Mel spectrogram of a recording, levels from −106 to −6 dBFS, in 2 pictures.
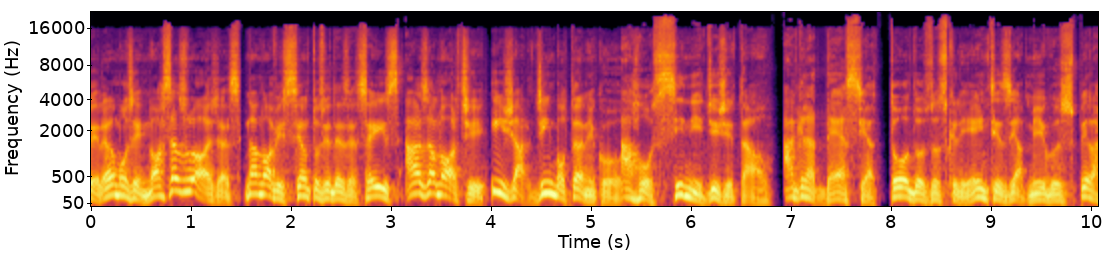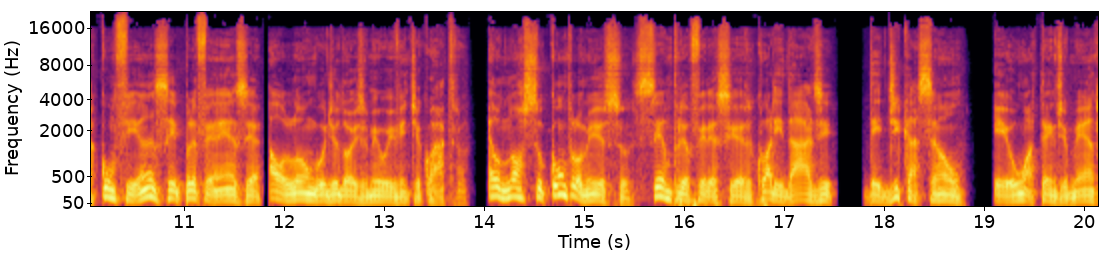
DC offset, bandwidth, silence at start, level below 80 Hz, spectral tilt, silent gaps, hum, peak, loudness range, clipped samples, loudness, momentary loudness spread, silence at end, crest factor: under 0.1%; over 20 kHz; 0 s; -30 dBFS; -5 dB/octave; 13.91-14.02 s, 17.54-17.78 s, 18.92-19.08 s; none; -2 dBFS; 2 LU; under 0.1%; -13 LUFS; 4 LU; 0 s; 12 dB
